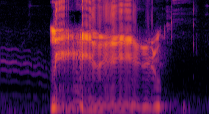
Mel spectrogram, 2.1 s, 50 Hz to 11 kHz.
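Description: Cartoonish cat meow from the cat dancer taunt in the video game Dota 2, one long drawn-out meow rising and falling, loud and alone after a faint tone.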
